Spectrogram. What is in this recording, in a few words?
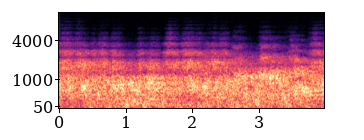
Noise Loop, sparse soundscape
